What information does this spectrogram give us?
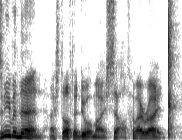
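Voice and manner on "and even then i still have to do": loud, higher hammed-up stand-up voice; hack comedian. Comic parodies a cheesy club comic, loud and hammy. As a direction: play the cheesy club comic working the room.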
